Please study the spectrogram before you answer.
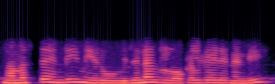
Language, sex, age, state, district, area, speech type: Telugu, female, 30-45, Andhra Pradesh, Vizianagaram, rural, conversation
